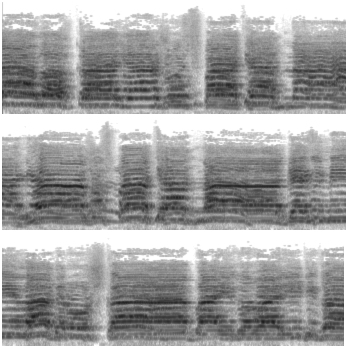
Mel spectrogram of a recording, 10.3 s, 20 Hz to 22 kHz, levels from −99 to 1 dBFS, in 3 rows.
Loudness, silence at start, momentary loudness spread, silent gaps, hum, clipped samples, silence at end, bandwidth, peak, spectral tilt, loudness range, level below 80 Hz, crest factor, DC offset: -17 LUFS; 0 s; 10 LU; none; none; under 0.1%; 0 s; 14 kHz; -4 dBFS; 0 dB/octave; 4 LU; -70 dBFS; 14 dB; under 0.1%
